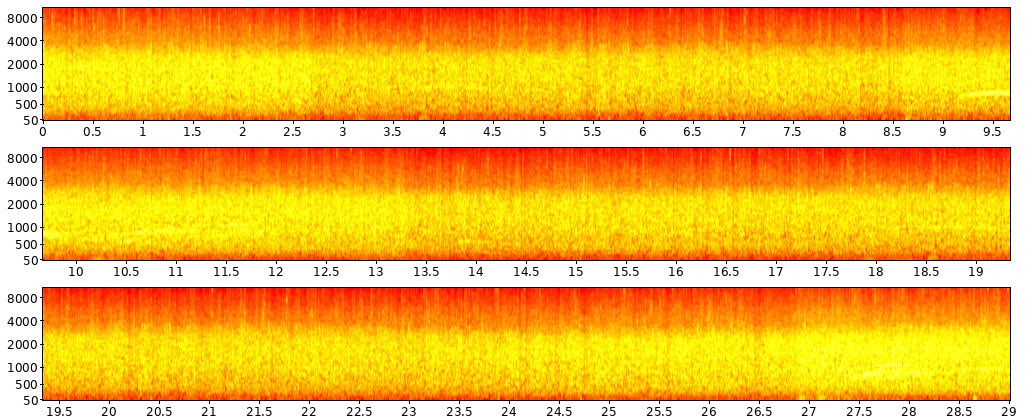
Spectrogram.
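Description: Sustained applause from a large audience filling a big hall, steady throughout and swelling a little louder near the end.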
